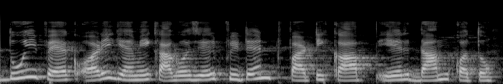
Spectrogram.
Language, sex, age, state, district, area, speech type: Bengali, female, 45-60, West Bengal, Purba Medinipur, rural, read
